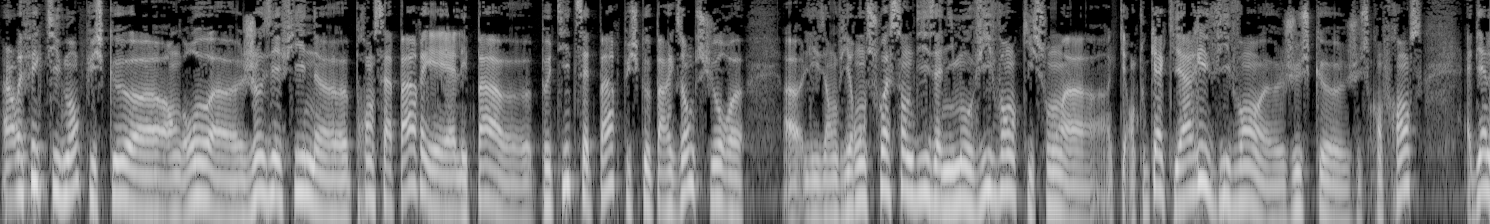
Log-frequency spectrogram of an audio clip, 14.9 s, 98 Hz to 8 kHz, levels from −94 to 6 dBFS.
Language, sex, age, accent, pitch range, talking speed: French, male, 30-49, French, 125-170 Hz, 180 wpm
